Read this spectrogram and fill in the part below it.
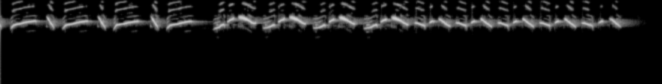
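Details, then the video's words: Chinese hwamei delivering rapid series of sharp whistled notes, first rising slurs repeated about twice a second, then faster downward-swept whistles in a long even run before falling silent. "تغريد طائر الخوامي Chinese Hwamei"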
